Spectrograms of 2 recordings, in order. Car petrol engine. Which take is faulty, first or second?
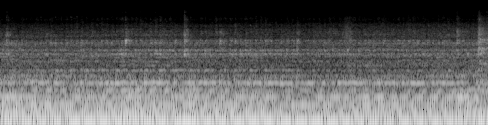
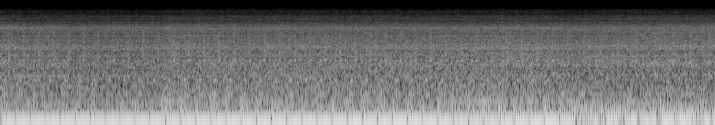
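first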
